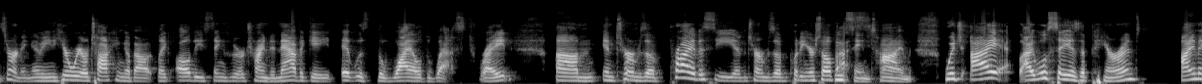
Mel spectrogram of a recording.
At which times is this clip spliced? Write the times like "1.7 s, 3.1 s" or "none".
8.4 s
